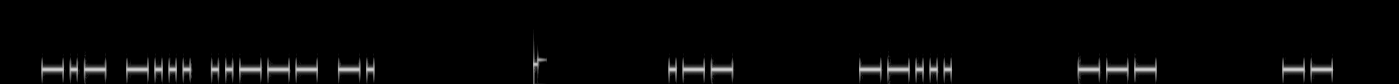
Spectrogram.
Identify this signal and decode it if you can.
Morse code, heard as a keyed tone, about 17 wpm, spaced as for 9 wpm, 700 Hz. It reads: KB2N W7OM
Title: USA Call Signs - 4 Characters - 6x Character Spacing - 17wpm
